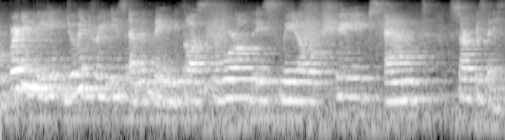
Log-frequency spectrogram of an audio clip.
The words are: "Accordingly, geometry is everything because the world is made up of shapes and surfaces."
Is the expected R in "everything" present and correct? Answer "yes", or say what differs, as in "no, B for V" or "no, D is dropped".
no, R is dropped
